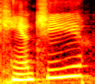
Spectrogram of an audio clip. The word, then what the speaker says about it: Kannchy: I have another one on here called Kanchy, and it's spelled Kannchy, but they're a total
